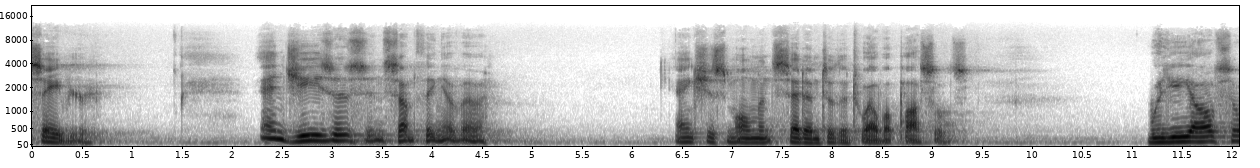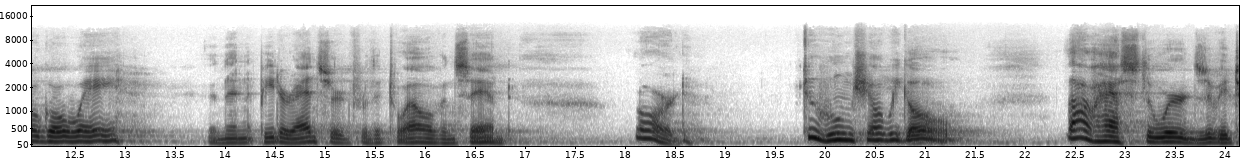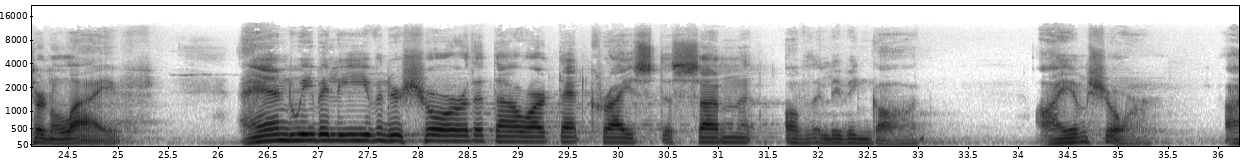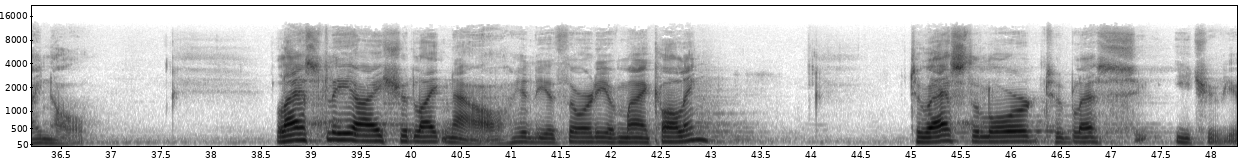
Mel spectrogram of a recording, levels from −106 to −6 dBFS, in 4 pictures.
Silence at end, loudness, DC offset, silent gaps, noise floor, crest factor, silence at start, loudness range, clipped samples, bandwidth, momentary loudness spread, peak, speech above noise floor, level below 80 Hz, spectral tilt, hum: 0 s; -19 LUFS; under 0.1%; none; -61 dBFS; 20 dB; 0 s; 9 LU; under 0.1%; 11 kHz; 16 LU; 0 dBFS; 43 dB; -62 dBFS; -7 dB/octave; none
